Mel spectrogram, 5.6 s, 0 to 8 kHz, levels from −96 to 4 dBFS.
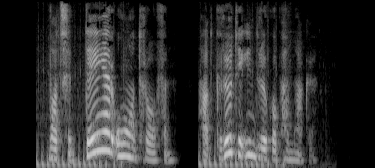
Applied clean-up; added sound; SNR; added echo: none; Motorcycle / Engine; 18 dB; none.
